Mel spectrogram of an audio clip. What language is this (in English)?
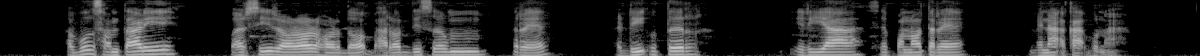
Santali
